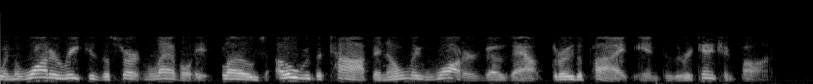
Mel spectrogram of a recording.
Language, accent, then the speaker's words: English; Alabama, United States; I'm from Alabama and I gotta hang my head in shame and just say we were not ready.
